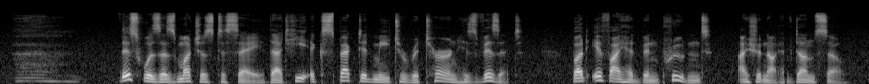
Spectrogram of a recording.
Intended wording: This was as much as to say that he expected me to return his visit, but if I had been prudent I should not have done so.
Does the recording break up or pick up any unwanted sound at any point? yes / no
yes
